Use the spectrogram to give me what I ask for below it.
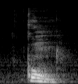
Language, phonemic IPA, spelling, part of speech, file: Dutch, /kun/, Koen, proper noun, Nl-Koen.ogg
- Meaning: a male given name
